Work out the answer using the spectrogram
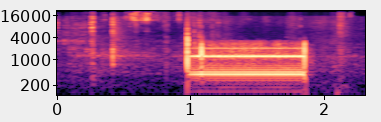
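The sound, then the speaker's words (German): Dialing on a green telephone: a few faint clicks, then a single steady electronic beep lasting about a second, followed by quiet. “Muss ich mal eben das 40-köpfige Team anrufen. Grüne Telefon benutzen.”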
